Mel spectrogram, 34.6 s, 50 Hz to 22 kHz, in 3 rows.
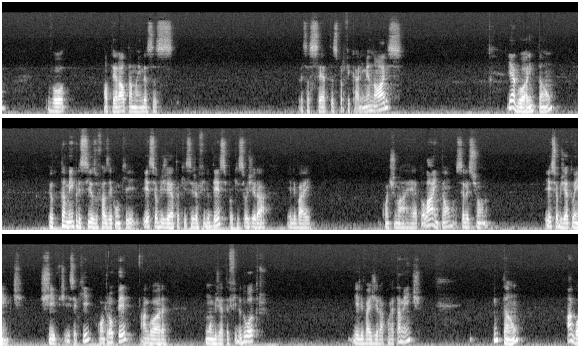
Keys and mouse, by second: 0.8 click, 1.5 click, 3.9 middle click, 4.5-5.0 ctrl+middle click, 4.7 middle click, 4.9 middle click, 5.3-5.8 shift+middle click, 5.5 ctrl+middle click, 5.8 ctrl+middle click, 6.1 ctrl+middle click, 6.4 ctrl+middle click, 6.5 shift+middle click, 8.1 click, 10.1 shift+middle click, 10.8 ctrl+middle click, 11.8 shift+middle click, 13.3 click, 14.6 click, 15.9 click, 16.4 r, 20.7 click, 24.1 shift+click, 25.2 ctrl+p, 27.2 click, 27.8 r, 31.5 ctrl+z, 32.3 ctrl+middle click, 32.7 ctrl+middle click, 33.2 shift+middle click, 33.8 ctrl+middle click.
